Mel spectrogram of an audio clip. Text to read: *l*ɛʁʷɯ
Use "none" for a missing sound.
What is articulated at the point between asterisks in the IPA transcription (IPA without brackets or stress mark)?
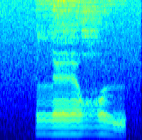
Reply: l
